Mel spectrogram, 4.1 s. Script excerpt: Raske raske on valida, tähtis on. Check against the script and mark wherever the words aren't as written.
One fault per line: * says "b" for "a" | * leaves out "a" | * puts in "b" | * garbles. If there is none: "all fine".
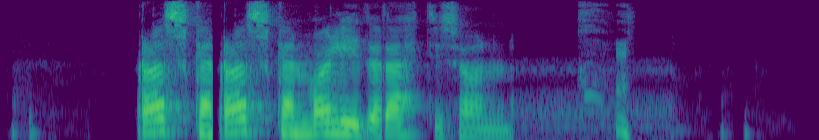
all fine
